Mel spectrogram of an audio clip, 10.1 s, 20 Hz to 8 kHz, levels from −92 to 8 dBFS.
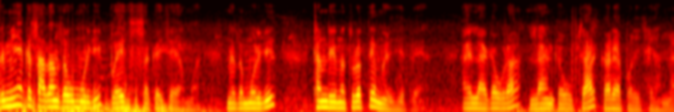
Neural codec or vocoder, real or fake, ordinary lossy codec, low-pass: none; real; none; 7.2 kHz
